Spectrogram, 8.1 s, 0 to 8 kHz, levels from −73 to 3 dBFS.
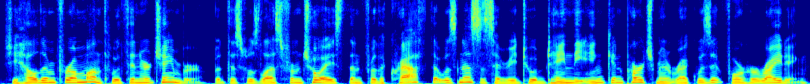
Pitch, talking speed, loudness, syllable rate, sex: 170 Hz, 235 wpm, -21 LUFS, 5.5 syllables/s, male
